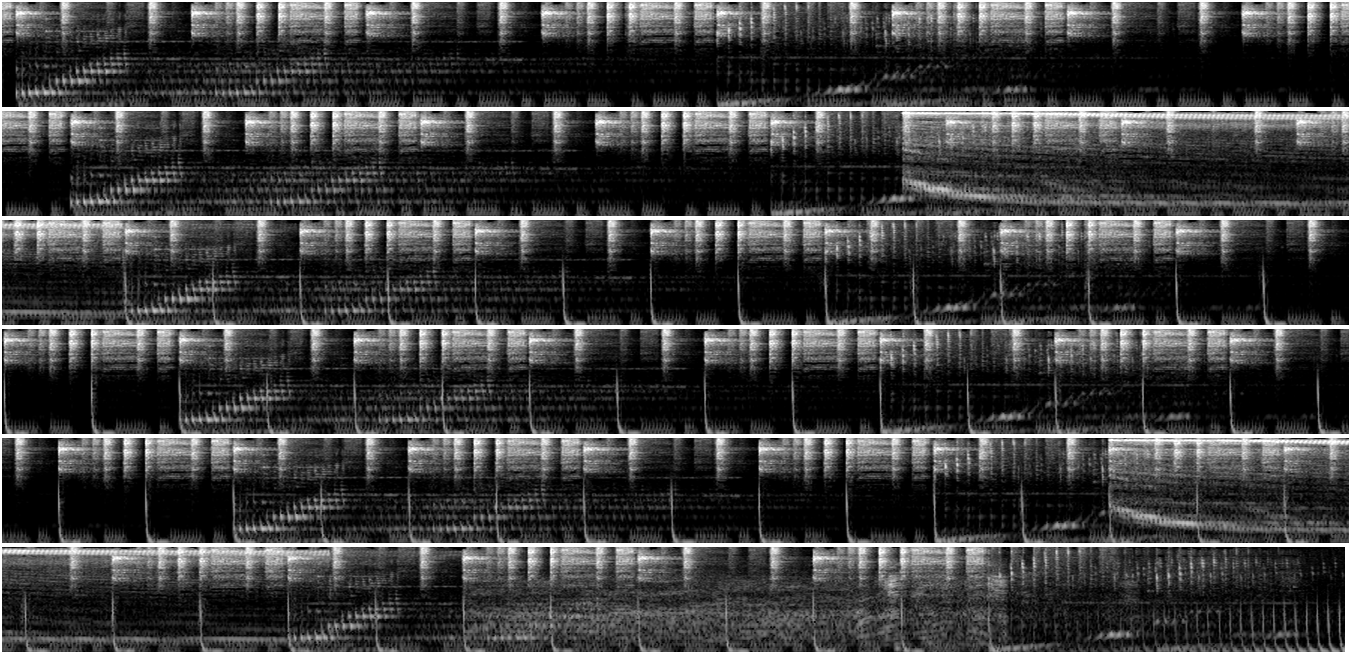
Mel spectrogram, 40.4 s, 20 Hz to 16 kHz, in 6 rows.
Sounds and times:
Music: 0.0 - 40.3.

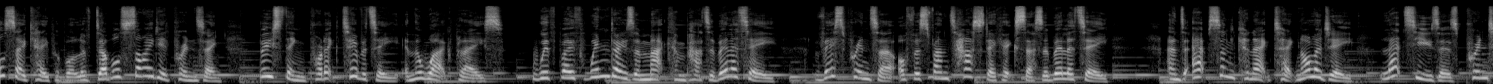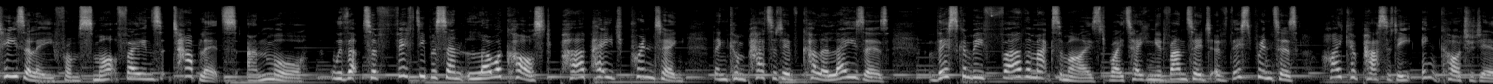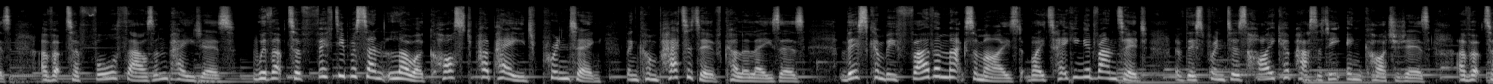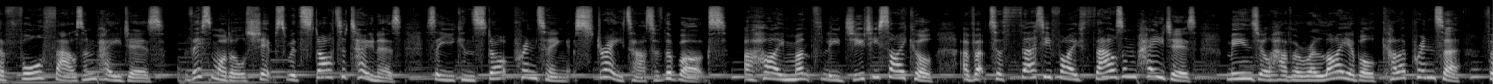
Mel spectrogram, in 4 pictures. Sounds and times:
Speech: 0.0 - 11.1, 11.7 - 59.7
Music: 0.0 - 59.7.

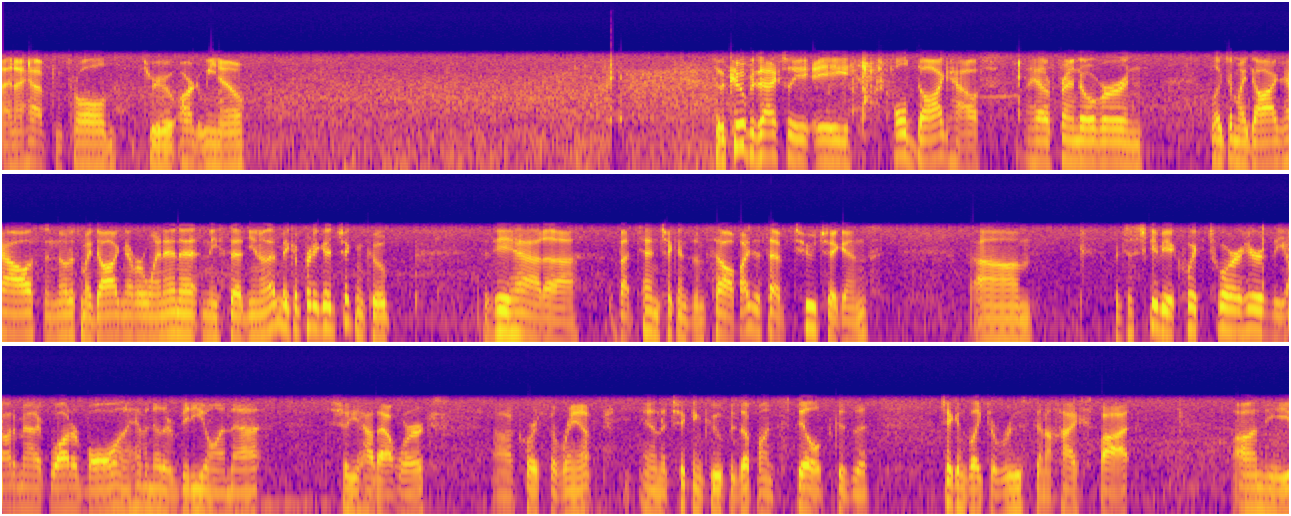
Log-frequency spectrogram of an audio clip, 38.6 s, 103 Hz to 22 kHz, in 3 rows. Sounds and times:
Speech: 0.0 - 2.5, 7.1 - 11.5, 12.1 - 16.8, 17.6 - 21.7, 22.6 - 23.2, 24.0 - 28.4, 29.0 - 34.4, 35.1 - 37.0, 38.0 - 38.6.

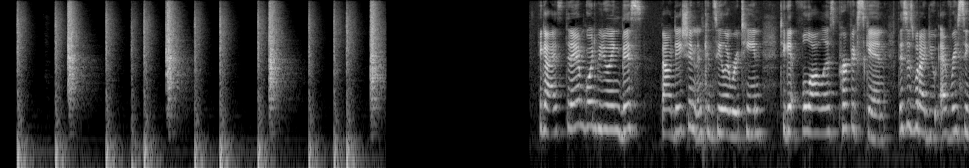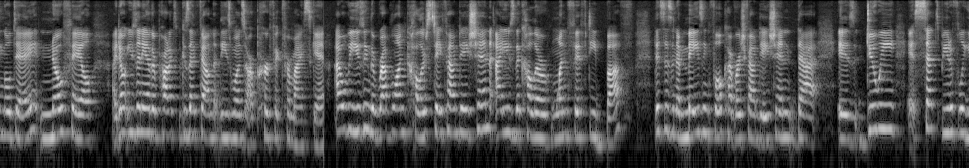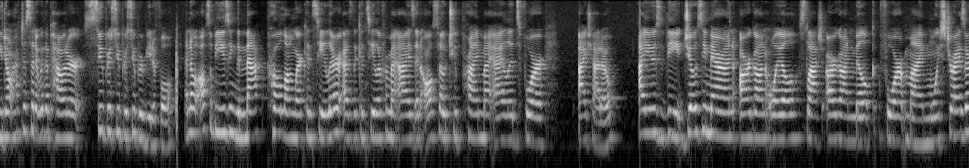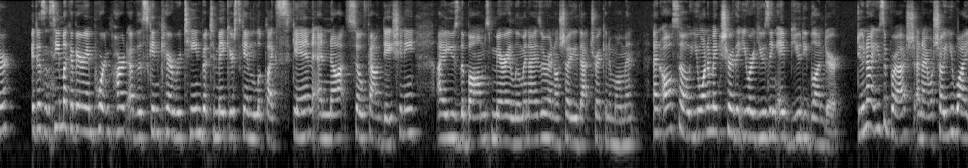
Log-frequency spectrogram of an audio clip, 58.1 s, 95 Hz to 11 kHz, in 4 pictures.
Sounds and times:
Music: 0.2 - 5.8
Speech: 8.1 - 58.1.

